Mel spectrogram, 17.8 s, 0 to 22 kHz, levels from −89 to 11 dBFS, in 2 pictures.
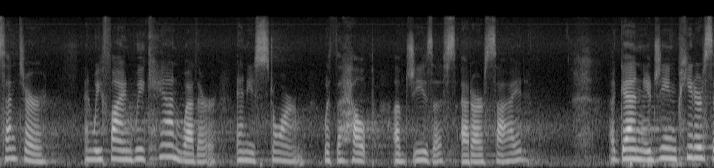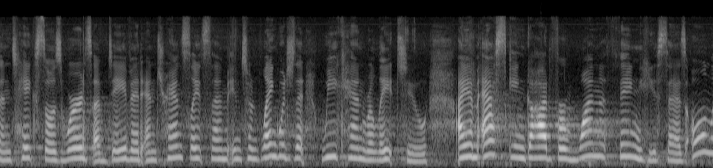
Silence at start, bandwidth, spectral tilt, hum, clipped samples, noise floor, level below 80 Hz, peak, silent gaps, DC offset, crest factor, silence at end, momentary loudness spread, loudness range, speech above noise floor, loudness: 0 s; 15 kHz; -5 dB/octave; none; under 0.1%; -46 dBFS; -66 dBFS; 0 dBFS; none; under 0.1%; 22 dB; 0 s; 12 LU; 9 LU; 25 dB; -22 LUFS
